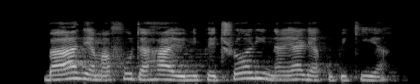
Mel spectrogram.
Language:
Swahili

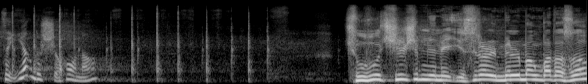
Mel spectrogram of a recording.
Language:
Korean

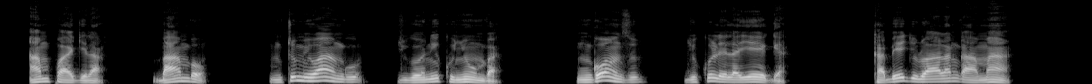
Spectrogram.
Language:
Matengo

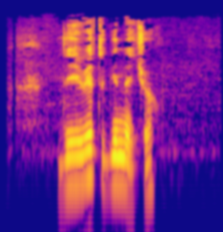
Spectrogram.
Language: Luo (Kenya and Tanzania)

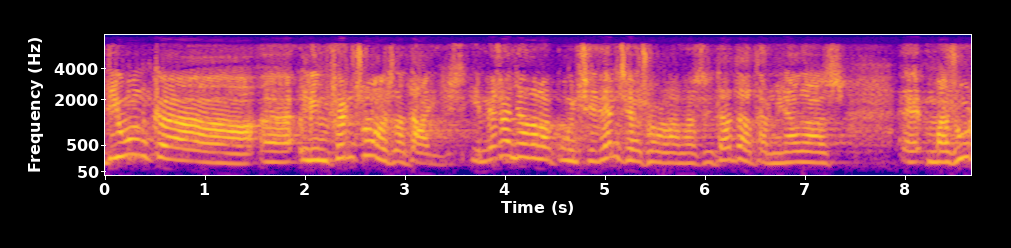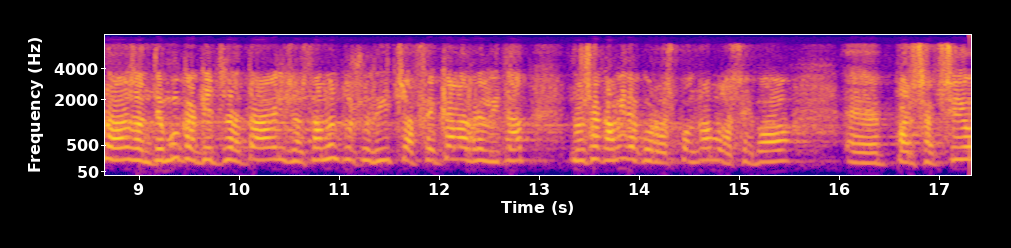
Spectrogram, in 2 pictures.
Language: Catalan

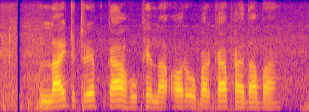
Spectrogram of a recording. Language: Bhojpuri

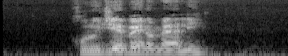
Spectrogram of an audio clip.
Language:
Persian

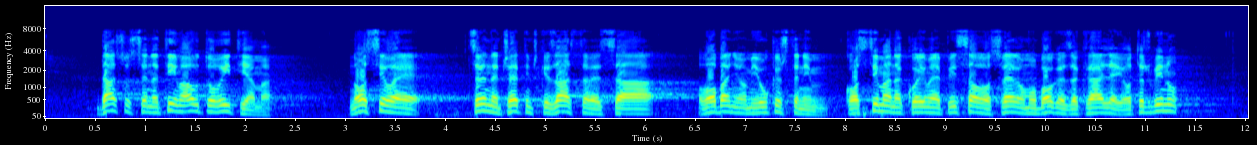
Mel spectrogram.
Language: Serbian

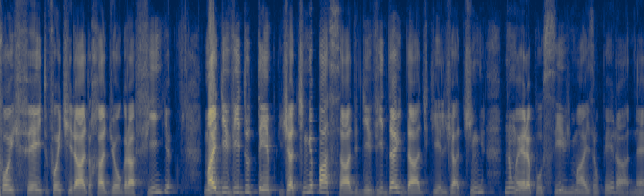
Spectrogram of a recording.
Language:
Portuguese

